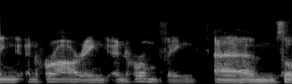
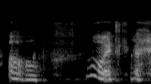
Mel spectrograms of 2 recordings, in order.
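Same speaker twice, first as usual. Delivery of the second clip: lovestruck sigh; 13 semitones higher than usual. Acted. Barmaid sighs over Edgar.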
